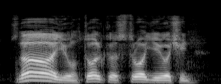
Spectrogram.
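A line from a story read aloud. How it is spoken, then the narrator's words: Fat man's sigh. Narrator (Russian): вздохнул толстый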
